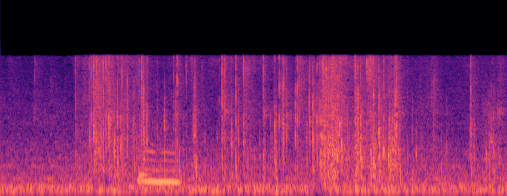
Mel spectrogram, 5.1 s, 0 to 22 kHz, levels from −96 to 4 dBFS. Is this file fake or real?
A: real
